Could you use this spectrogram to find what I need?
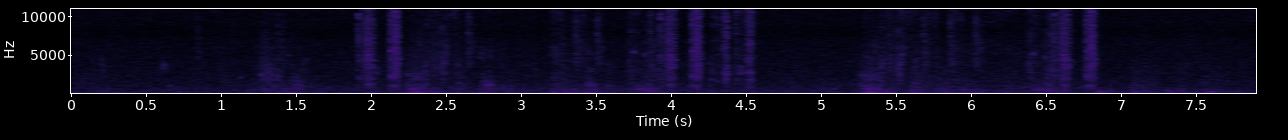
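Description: Building pieces snap into place with sharp clicks in a video game.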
